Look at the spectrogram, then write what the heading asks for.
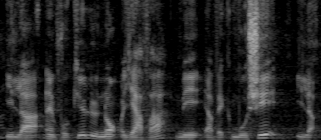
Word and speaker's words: Yahvah: a le nom de yayava qu'il a bien prononcé et pareillement avec Moché à l'époque d'Abraham il a invoqué le nom yava mais avec Moché il a en a précisé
